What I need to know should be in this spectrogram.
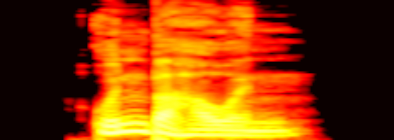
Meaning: unhewn
- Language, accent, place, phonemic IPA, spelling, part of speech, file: German, Germany, Berlin, /ˈʊnbəˌhaʊ̯ən/, unbehauen, adjective, De-unbehauen.ogg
